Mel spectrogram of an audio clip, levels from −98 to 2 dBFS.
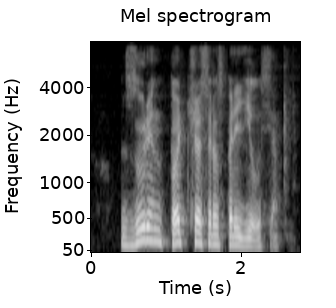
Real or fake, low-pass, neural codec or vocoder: fake; 7.2 kHz; codec, 44.1 kHz, 7.8 kbps, Pupu-Codec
